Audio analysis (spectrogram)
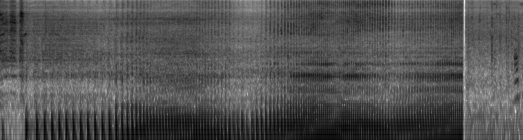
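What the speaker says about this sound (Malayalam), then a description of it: "അടുത്തതായിട്ട് ഇതിൻ്റെ എക്സോസ്റ്റ് സൗണ്ടും കൂടെ ഒന്ന് കേട്ട് നോക്കാം." A Honda H'ness motorcycle exhaust thumps at idle in a slow loping beat, then revs up into a loud, deep, sustained roar that cuts off sharply near the end.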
